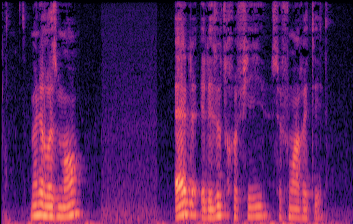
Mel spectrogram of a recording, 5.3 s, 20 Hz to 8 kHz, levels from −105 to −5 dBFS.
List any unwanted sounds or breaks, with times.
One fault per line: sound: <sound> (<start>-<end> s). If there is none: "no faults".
no faults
